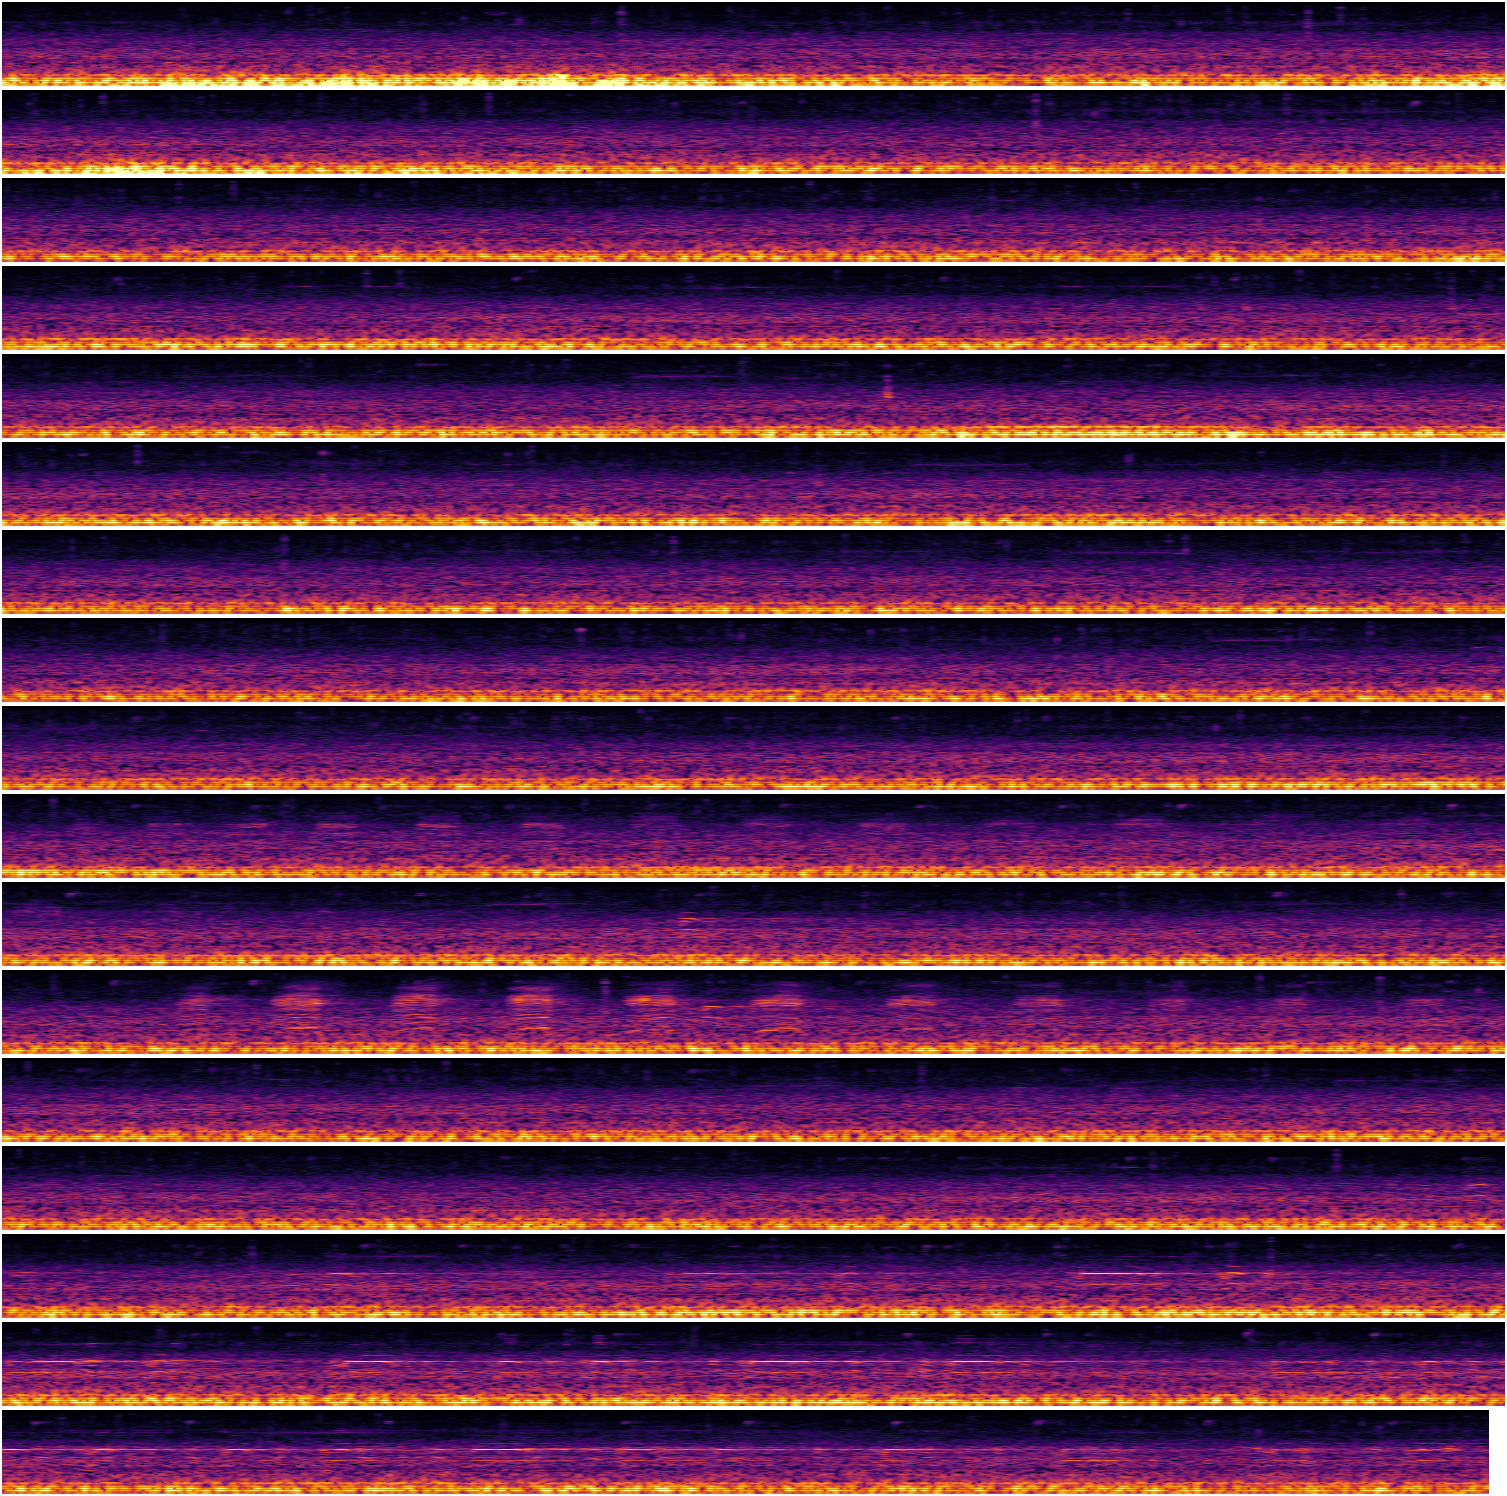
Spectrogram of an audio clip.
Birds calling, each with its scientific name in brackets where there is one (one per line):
Song Sparrow (Melospiza melodia)
Canada Goose (Branta canadensis)
Red-winged Blackbird (Agelaius phoeniceus)
Mallard (Anas platyrhynchos)
Blue Jay (Cyanocitta cristata)
Northern Cardinal (Cardinalis cardinalis)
